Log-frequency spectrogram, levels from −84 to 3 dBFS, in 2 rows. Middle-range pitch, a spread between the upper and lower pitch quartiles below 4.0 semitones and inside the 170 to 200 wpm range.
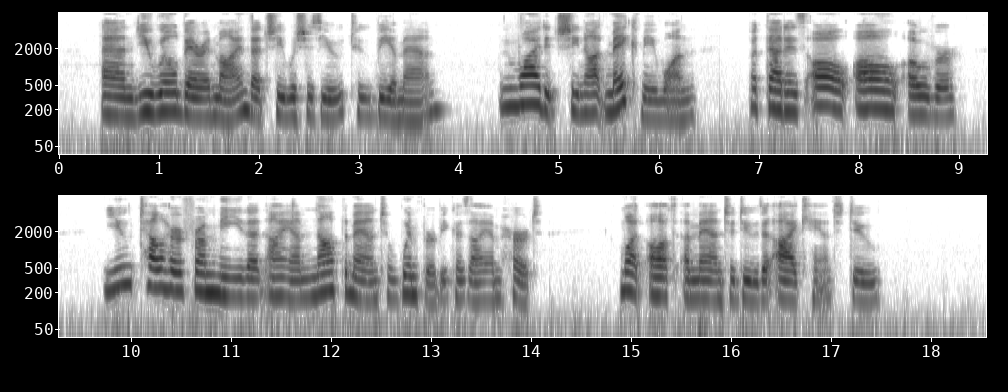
No: medium, 170 Hz; average, 4.4 semitones; average, 175 wpm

